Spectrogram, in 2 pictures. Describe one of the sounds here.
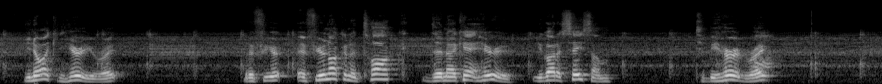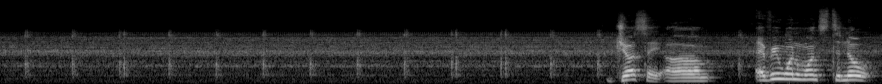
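A young man speaks with animation through a small loudspeaker, in short bursts with pauses.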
